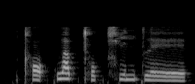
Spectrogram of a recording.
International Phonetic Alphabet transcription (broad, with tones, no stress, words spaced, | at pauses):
tʰɔ˨˩ʔkwa˥˩p̚tʰo˨˩k̚ t͡ɕʰi˧nkleː˨˩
